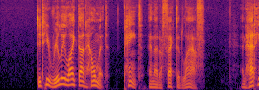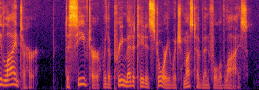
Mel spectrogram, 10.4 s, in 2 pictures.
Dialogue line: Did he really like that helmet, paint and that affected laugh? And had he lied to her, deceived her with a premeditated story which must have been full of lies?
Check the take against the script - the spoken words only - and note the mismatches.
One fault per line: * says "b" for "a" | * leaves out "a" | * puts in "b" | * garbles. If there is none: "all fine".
all fine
